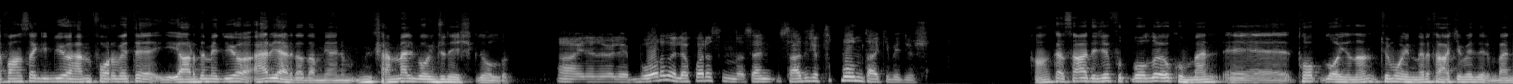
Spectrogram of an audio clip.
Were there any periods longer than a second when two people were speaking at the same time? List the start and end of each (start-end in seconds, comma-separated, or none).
none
